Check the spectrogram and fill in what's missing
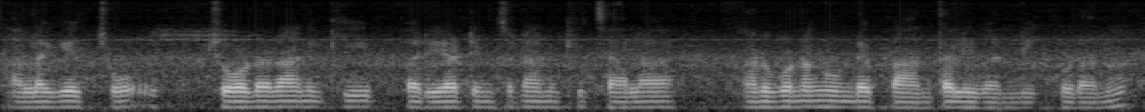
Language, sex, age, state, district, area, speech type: Telugu, male, 18-30, Andhra Pradesh, N T Rama Rao, urban, spontaneous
